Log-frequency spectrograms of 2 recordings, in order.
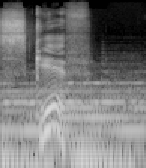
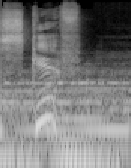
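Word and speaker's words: SCIF: be presented in a skiff. But what the hell is a skiff? All I know is it rhymes with Jif and I love peanut butter.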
